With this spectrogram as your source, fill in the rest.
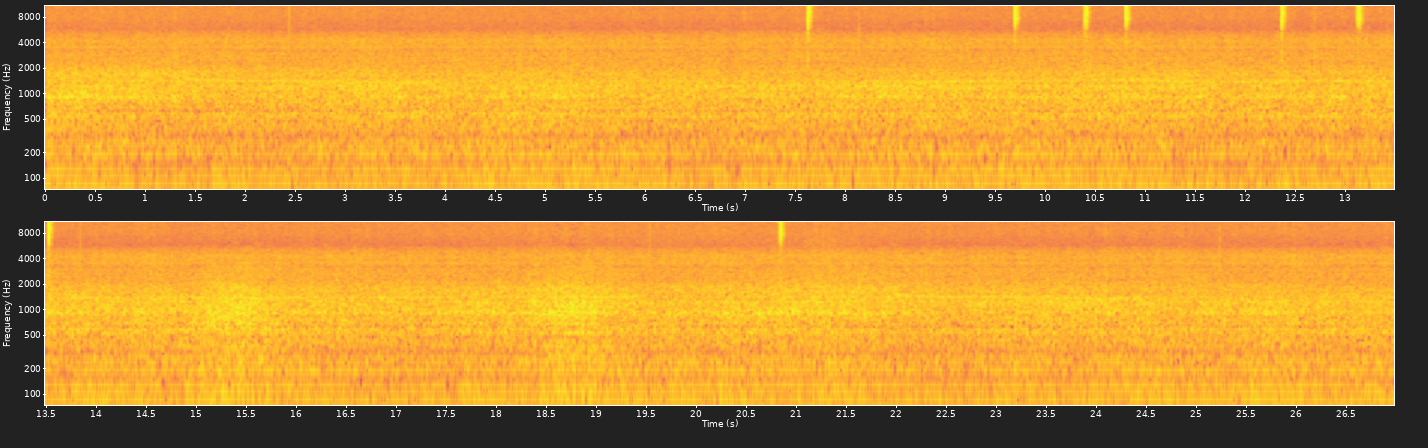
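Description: A bus engine hums low and steady as it drives along.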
